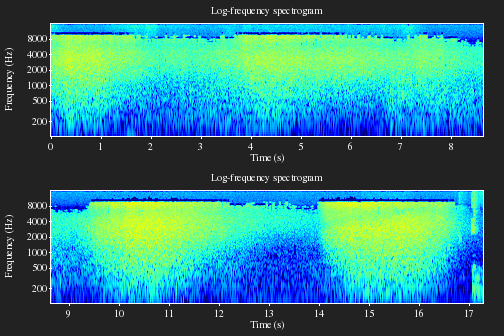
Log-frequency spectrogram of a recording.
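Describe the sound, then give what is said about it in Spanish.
Ocean waves wash onto a beach in slow surges, swelling to broad, hissing crests around every few seconds and easing back between them, with no voices present. “Llevas el regalo contigo mientras te alejas poco a poco y te despides de la playa y del mar.”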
